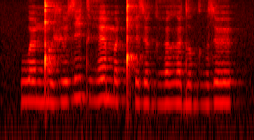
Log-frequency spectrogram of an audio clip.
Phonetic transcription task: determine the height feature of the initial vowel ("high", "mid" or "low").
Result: mid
